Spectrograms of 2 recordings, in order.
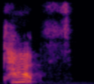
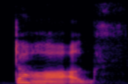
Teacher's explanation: cats has more of a typical S sound, whereas dogs has more of a Z sound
